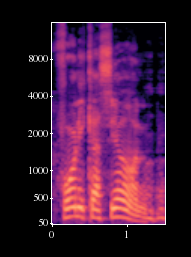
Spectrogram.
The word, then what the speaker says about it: fornicación: in Spanish. It's fornicación. Oh. You got to throw a little accent on there.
